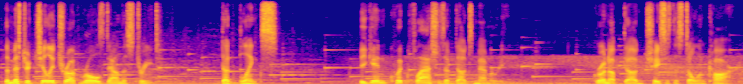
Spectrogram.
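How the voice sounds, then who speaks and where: A man reading the stage directions in a table read, dry and unhurried. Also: low voice, expressive, music in the background.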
